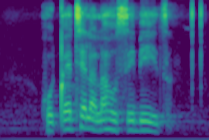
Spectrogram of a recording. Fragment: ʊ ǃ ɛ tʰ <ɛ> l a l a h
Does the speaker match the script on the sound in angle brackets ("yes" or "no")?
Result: yes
